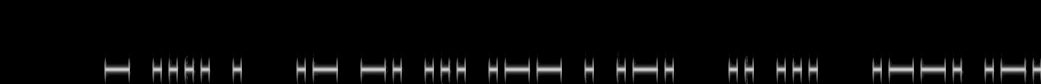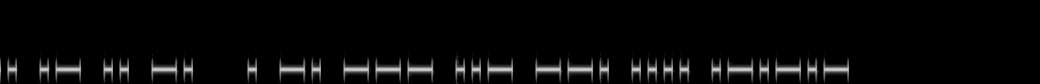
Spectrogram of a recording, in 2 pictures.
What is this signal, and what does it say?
Morse code, heard as a keyed tone, about 16 wpm, 700 Hz. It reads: THE ANSWER IS PLAIN ENOUGH.
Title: Sentences from Top 1000 Words - Review Part 2 - 15wpm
